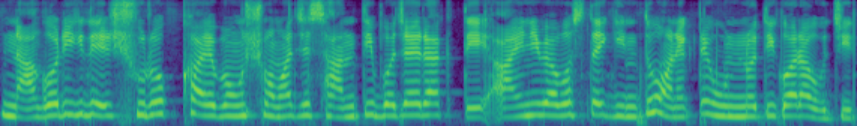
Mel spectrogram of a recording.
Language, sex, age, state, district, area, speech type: Bengali, female, 18-30, West Bengal, Bankura, urban, spontaneous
